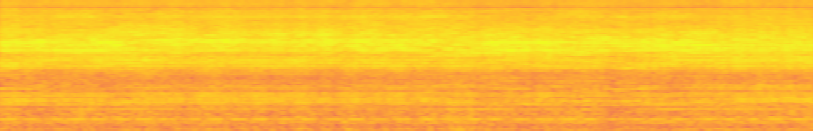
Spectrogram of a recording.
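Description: Electric epilator running with a steady high-pitched buzz as it is worked over the skin of a leg, plucking out the hairs.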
